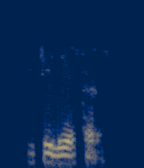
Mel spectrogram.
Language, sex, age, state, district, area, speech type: Hindi, male, 30-45, Bihar, Madhepura, rural, conversation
